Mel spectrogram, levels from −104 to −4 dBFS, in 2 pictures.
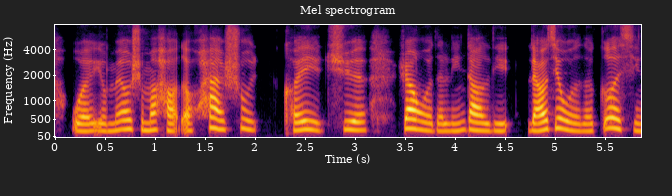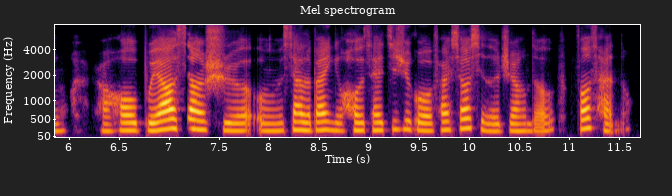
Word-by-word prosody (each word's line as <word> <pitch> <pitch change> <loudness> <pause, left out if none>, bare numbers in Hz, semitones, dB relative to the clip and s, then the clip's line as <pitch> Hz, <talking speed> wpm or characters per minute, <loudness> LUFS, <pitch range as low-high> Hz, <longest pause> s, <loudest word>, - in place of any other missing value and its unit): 我 190 -1 +1
有 195 0 -3
没 195 +3 -4
有 235 +1 +3
什 220 -2 -5
么 220 +1 +2
好 200 -3 0
的 - - -1
话 265 +4 +3
术， 235 -1 -6 0.3
可 210 0 0
以 225 -2 +1
去 215 +1 -2 0.3
让 255 -2 +7
我 205 -2 -2
的 190 -1 -6
领 190 +2 -5
导 215 -3 +6
里 195 0 -4
了 200 +1 +6
解 265 +3 0
我 215 -6 +1
的 190 0 -5
个 265 +7 +2
性， 200 -6 -7 0.4
然 190 -1 -6
后， 205 +2 +1
不 200 0 -3
要 230 +5 +8
像 250 -3 +3
是， 195 -2 -4
嗯， 195 0 -6
下 215 +2 0
了 205 - +1
班 215 +2 0
以 200 - -6
后， 205 +1 -2
再 210 0 -3
继 230 +3 -10
续 230 0 -6
给 210 - -4
我 195 -1 0
发 220 +3 -2
消 250 +4 0
息 265 -4 -8
的 185 -1 -5
这 185 - -9
样 190 0 -4
的 200 +3 -8 0.2
方 250 +2 +3
法 205 -7 -7
呢？ 205 +3 -26
210 Hz, 265 characters per minute, -21 LUFS, 195-230 Hz, 0.4 s, 要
